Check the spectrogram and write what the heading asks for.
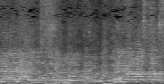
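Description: Live music played loud over a PA system, with a man's voice on the microphone over the beat and crowd noise underneath.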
